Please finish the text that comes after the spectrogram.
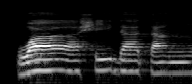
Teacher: ওয়া বললে ঠোঁট গোল হবে ঠোঁট গোল হয়ে তারপর ছেড়ে দেবেন ঠোঁট প্রথমে গোল হবে তার তারপর ঠোঁট যেভাবে থাকতে চায় ঠোঁটের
